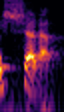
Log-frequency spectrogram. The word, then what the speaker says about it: should have: Notice I said we shoulda. We shoulda had. Should have. Native speakers, we combine this to sound like shoulda. Shoulda. Notice that L is silent.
